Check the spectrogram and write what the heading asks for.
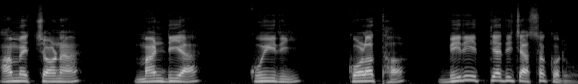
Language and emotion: Odia, neutral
